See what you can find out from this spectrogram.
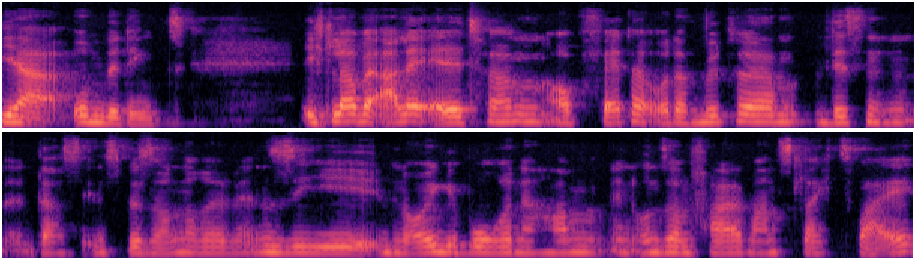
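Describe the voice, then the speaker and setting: Monotone and flat, a woman's fairly low voice has a dark, mellow tone. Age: 50s. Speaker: former HR executive and author. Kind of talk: interview. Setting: remote interview, not in the host's studio.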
